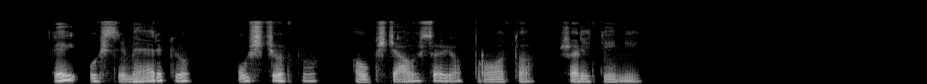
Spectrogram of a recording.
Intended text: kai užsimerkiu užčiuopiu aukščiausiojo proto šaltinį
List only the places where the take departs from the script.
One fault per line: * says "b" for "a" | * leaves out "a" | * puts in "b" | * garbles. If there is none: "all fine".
all fine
